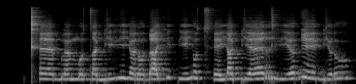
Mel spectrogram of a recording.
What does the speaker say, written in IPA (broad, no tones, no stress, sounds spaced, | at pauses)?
kʰ ɛː b œ m o t a bʲ ɛ vʲ a j œ ɾ o ɗ a fʲ ɛ pʲ e j o t͡sʰ e j a bʲ ɛː r vʲ e ə̯ ɠ eː bʲ o ɾ u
